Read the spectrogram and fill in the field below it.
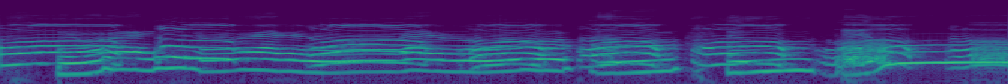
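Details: Wilson, a border terrier, sings in a long unbroken howl: a wavering, harmonic-rich tone that slides up and down, with brief dips and a rougher, strained burst near the end.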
